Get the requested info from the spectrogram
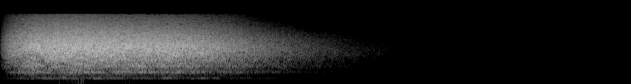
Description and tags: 9 ca dnb layers
these ar 175 bpm synth background layers or bring forward in your mix for a synth lead could be used for drum and bass.
background, bass, club, dance, drop, drum, dub-step, edm, effect, electro, electronic, fx, glitch-hop, house, layer, layers, lead, loop, multi, rave, sample, samples, sound, synth, tech, techno, trance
